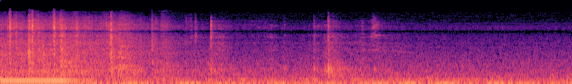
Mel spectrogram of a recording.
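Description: A sewing machine stitches lace onto the bottom hem of a gown in short, rapid mechanical bursts with brief pauses, close and fairly quiet.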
